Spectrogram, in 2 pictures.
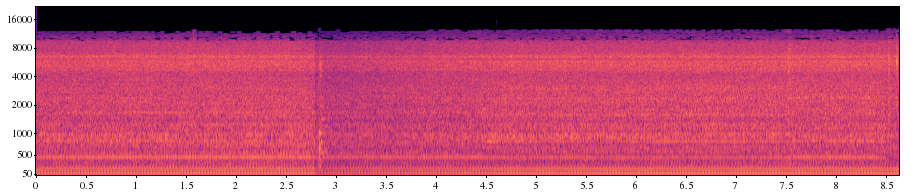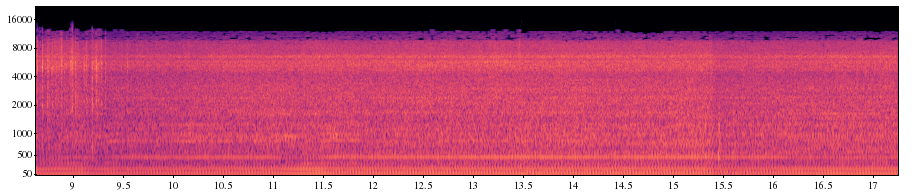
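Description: An engine-driven log splitter drones steadily close by.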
